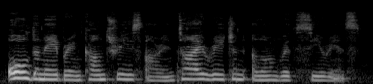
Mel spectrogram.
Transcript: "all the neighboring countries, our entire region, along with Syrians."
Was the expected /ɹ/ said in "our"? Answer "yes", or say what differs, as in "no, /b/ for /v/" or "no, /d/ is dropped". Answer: yes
